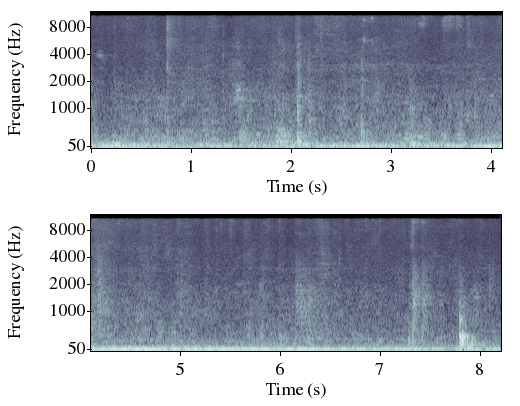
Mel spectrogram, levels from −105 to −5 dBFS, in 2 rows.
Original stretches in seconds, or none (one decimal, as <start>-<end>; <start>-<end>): 0.0-3.3; 5.5-7.2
